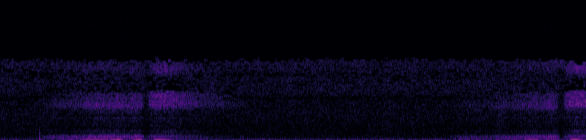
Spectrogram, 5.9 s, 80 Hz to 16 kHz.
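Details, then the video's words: Basset hound named Bongyi, officially Boci from Silverlake, snoring while asleep indoors: two low, rumbling, raspy breaths with a faint hiss on top, separated by a quiet pause of about three seconds. "How to sleep with open eye 02 | Basset Hound cuteness"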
